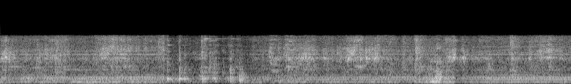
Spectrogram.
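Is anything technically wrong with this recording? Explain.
Yes. Gain pumping runs throughout, with the gain swinging by roughly 15 dB. The likely cause is input gain set far too high with a fast limiter clamping it. Unlike a noise gate, the floor rises smoothly rather than switching off, and loud and soft parts end up squashed close in level. The audio also stops at 4 kHz, which fits a narrowband call codec.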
